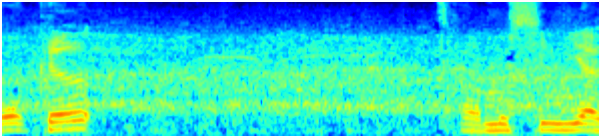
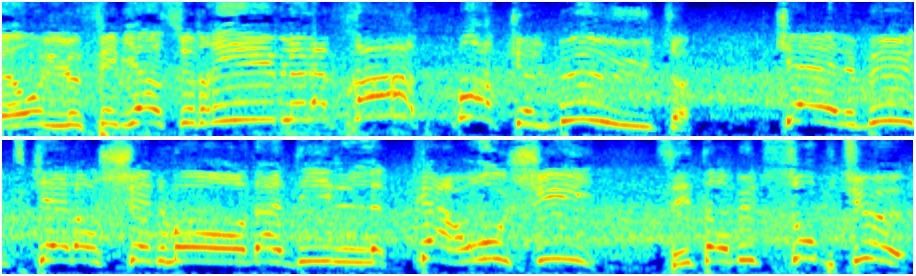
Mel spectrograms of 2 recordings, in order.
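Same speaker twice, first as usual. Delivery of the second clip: excited sports commentary; 8 semitones higher than usual. Real, not acted. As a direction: erupt as the goal goes in. Goal call, commentator erupts.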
